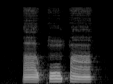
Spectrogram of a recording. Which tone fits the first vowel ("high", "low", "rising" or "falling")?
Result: low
